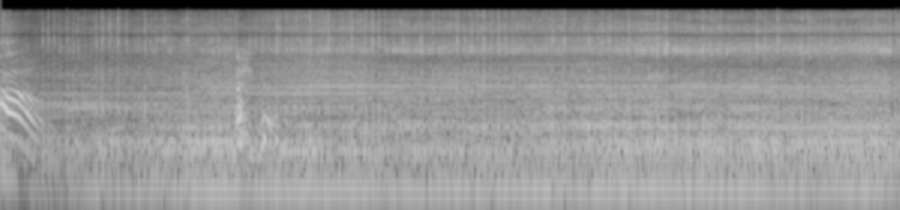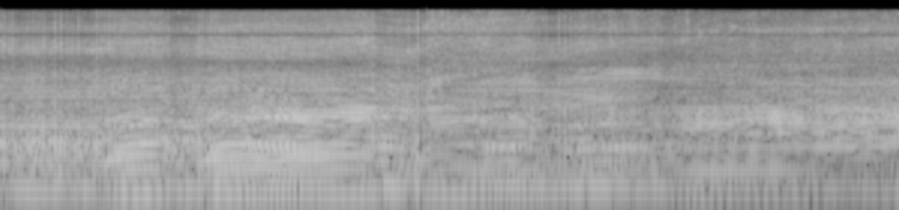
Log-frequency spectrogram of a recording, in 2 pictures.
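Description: Small gas-engine scooters running with a buzzing engine note, revved up and down several times from about eight seconds in as they pull away.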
